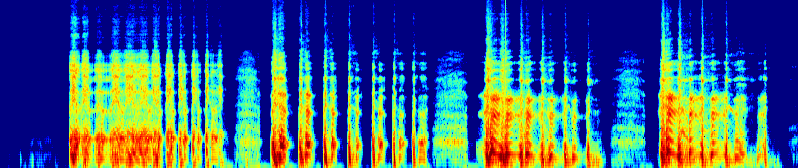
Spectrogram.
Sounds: Cough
